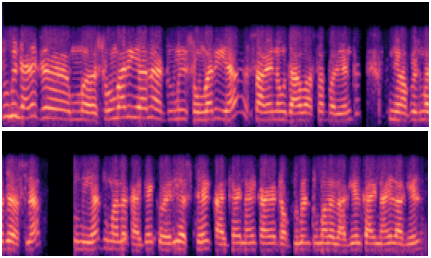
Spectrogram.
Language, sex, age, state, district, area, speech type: Marathi, male, 45-60, Maharashtra, Yavatmal, urban, conversation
